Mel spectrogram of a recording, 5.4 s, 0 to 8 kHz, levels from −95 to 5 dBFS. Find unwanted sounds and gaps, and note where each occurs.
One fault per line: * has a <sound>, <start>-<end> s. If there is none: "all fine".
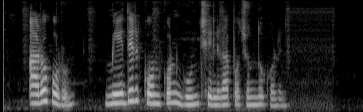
all fine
